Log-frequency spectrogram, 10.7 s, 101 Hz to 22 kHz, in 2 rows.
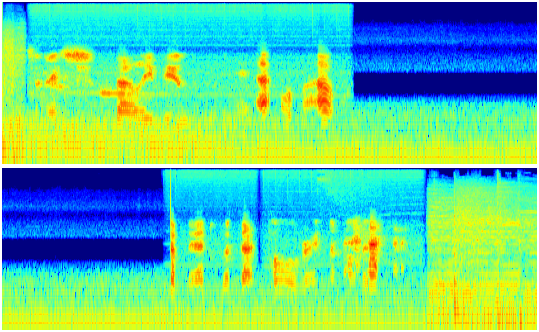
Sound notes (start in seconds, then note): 8.5 laughs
